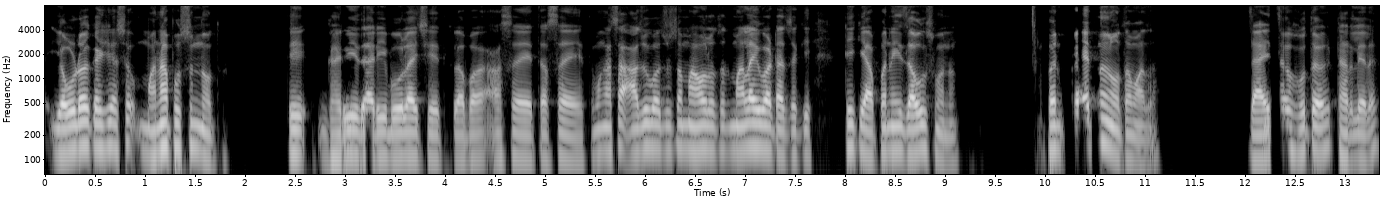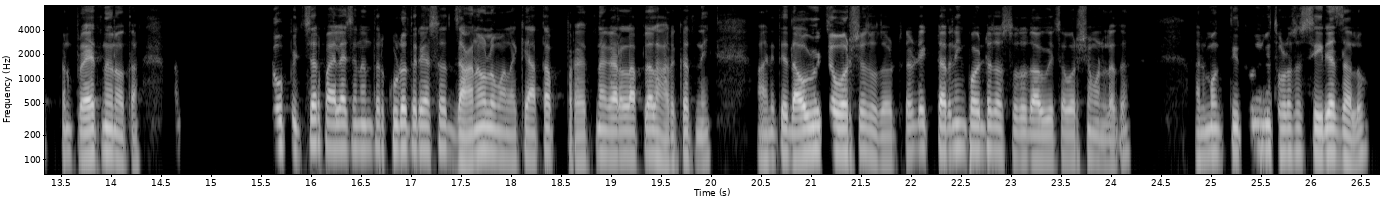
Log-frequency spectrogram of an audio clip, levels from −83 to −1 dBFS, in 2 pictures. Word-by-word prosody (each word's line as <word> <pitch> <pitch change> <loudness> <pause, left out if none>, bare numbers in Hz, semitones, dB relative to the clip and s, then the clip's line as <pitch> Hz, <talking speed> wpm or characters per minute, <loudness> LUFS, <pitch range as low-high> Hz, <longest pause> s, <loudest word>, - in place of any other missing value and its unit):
एवढं 135 +4 +8
काही 140 +1 +2
असं 140 +4 -2
मनापासून 140 +3 +3
नव्हतं. 100 -4 -4 0.6
ते 115 -1 +2 0.2
घरी-दारी 110 +1 +1
बोलायचे, 105 -2 +3
की 85 - -21
बाबा 105 +1 0 0.2
असं 105 +1 -6
आहे, 100 -1 +3
तसं 105 +1 -2
आहे 95 -1 0
मग 120 +3 -4
असा 125 - +1
आजूबाजूचा 135 +1 +1
माहौल 130 0 +3
होता, 130 0 -3
तर 125 - -11
मलाही 140 +2 +6
वाटायचं, 115 -4 +3
की 115 +2 -7 0.4
ठीक 140 -1 0
आहे - - +6
आपणही 125 +3 +1
जाऊच 125 +2 +5
म्हणून, 95 -4 -6 0.9
पण 130 0 +4
प्रयत्न 155 +5 +1
नव्हता 120 -8 +2
माझा. 90 -2 -4 0.9
जायचं 105 +8 +2
होतं 125 +2 +2
ठरलेलं, 105 +2 0 0.2
पण 115 +1 -7
प्रयत्न 115 +3 +2
नव्हता. 100 -4 -5 1.4
तो 145 - 0
पिक्चर 155 +4 -1
पाहिल्याच्यानंतर 140 -1 -1
कुठेतरी 140 0 +1
असं 135 +1 -2
जाणवलं 120 +5 +2
मला, 105 -2 -5
की 115 - -2
आता 105 +4 -1 0.2
प्रयत्न 100 +5 -4
करायला 110 0 +2
आपल्याला 115 0 0
हरकत 95 +4 -5
नाही 100 +1 -8 0.5
आणि 105 +1 -6
ते 120 - +1
10वी 115 +4 +4
चं 130 - +4
वर्षच 120 +1 +1
होतं 100 -2 -4 0.2
तर 125 +2 -5
एक 135 - -2
टर्निंग 130 +2 0
पॉइंटच 130 0 0
असतो 115 -3 -5
तो 110 - -1
10वी 105 0 +1
चं 105 +3 -7
वर्ष 105 +2 -5
म्हंटलं 95 -4 -6
तर 120 - -8 0.7
आणि 105 - -6
मग 120 0 -2
तिथून 135 +2 -5
मी 135 - 0
थोडंस 120 0 -3
सीरियस 120 0 +3
झालो 105 +1 -2
115 Hz, 170 wpm, -23 LUFS, 105-130 Hz, 1.4 s, एवढं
